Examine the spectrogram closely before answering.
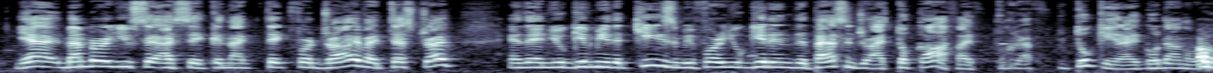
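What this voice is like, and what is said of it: Put-on Hispanic accent. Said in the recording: “I'm Hispanic ... I have an accent ... I only spoke Spanish for you, so you think I'm Spanish”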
